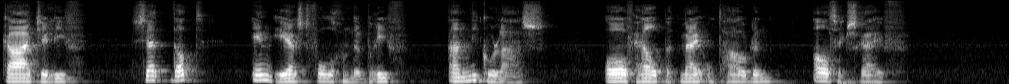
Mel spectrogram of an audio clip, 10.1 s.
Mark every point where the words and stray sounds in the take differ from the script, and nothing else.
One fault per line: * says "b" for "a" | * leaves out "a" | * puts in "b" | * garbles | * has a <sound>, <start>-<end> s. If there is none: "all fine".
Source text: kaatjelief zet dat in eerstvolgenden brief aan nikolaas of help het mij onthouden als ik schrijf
all fine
